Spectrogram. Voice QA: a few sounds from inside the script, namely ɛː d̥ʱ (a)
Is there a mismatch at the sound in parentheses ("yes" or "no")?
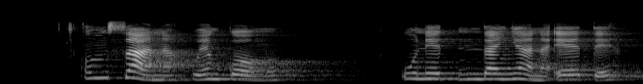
yes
